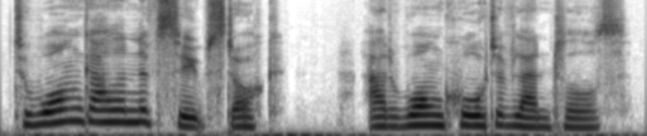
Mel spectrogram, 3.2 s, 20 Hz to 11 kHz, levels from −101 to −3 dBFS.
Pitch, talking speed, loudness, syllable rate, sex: 215 Hz, 205 wpm, -17 LUFS, 5.4 syllables/s, female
